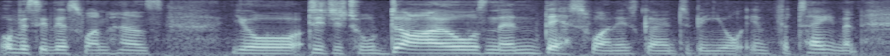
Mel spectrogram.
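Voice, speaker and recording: A woman speaks over light background noise. The sound is dry, with no echo. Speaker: car reviewer. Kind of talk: review presentation. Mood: playful, humorous. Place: car. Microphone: lapel.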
